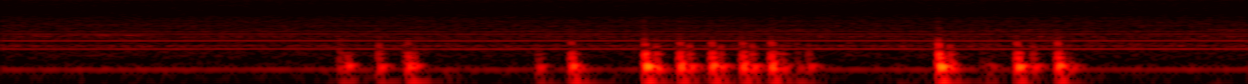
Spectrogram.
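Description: Steady electrical hum, with irregular clusters of short, low, dull thumps from about two seconds in to about five and a half seconds. The loudest thumps come a little after three seconds and near five seconds.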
